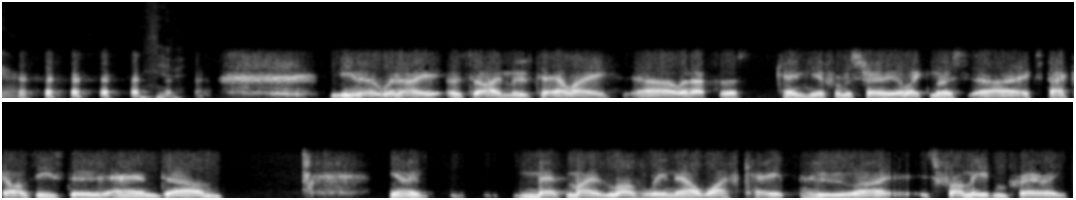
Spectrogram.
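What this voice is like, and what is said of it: Strong Australian accent. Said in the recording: “Your Australian accent is still strong.”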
